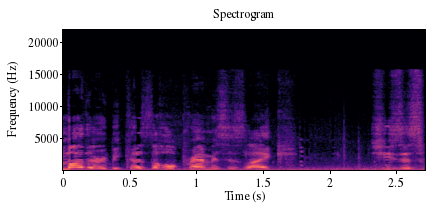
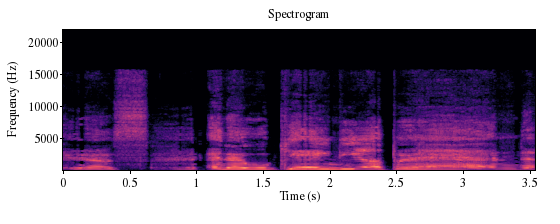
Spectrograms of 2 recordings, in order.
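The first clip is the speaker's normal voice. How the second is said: high, strained, sore-throated voice; 5 semitones higher than usual. Mocking how a character sounded, in a constipated, sore-throat voice. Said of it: "he sounded constipated or had a sore throat".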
